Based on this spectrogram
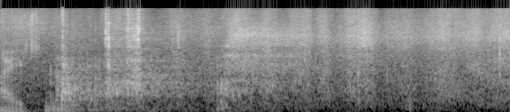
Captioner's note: scraping noises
